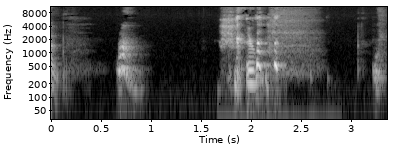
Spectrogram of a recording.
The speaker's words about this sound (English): See, no one likes this film, not even the dog, you know. No, the dog really doesn't like it.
